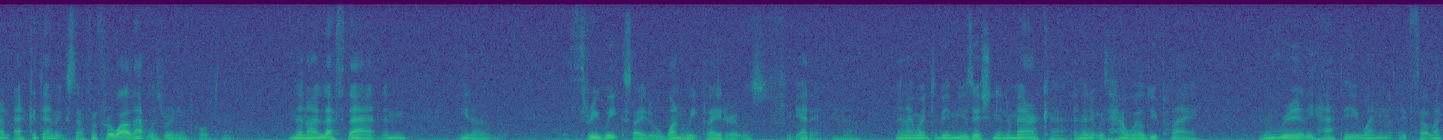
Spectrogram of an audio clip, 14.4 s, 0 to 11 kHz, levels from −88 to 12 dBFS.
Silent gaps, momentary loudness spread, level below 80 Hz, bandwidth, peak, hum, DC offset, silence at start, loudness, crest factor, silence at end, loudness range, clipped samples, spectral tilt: none; 16 LU; -40 dBFS; 11 kHz; -4 dBFS; none; 0.3%; 0 s; -24 LUFS; 20 dB; 0 s; 3 LU; under 0.1%; -6 dB/octave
